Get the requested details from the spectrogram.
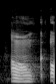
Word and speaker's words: ankh: So, Logan has an ankh. Is that the pronunciation? – Ankh. – Yeah, but an ankh. – Onk, onk. That's right.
